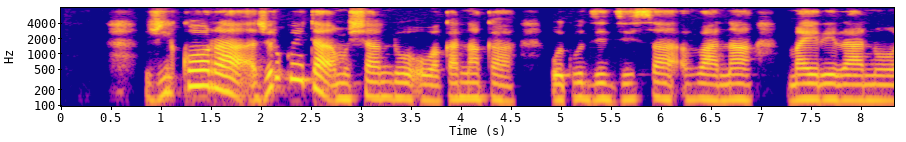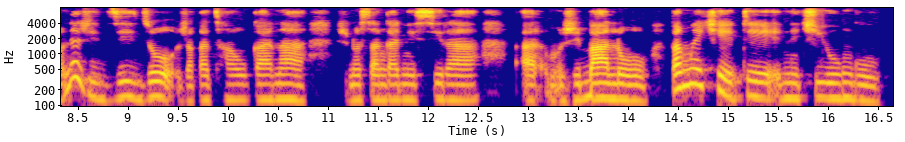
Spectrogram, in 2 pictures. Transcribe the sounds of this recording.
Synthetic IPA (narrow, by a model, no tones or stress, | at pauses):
ʐiko̞raʐirikuitamuʃando̞wakanakawʔe̞kud͡zid͡zisaʋanamae̞re̞rano̞ne̞ʐid͡zid͡zo̞ʐakat͡saukanaʐ̥ino̞saŋɡanisira | ʐiɓalo̞pamwe̞t͡ʃe̞te̞ne̞t͡ʃiuːŋɡu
